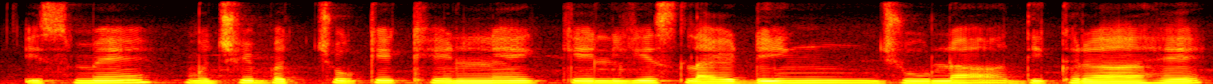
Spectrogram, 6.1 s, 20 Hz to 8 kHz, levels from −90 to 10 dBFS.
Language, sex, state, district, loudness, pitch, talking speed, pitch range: Hindi, female, Gujarat, Valsad, -15 LUFS, 175 Hz, 120 wpm, 170-185 Hz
